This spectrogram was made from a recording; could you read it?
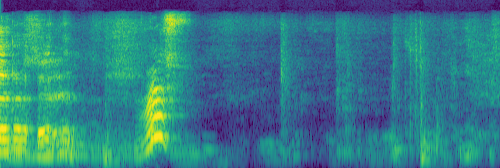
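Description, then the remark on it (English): A dog lets out a loud bark and a rising yelp in the first second and a half, followed by softer, scattered sounds and faint voices. “Check this fucking dog.”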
